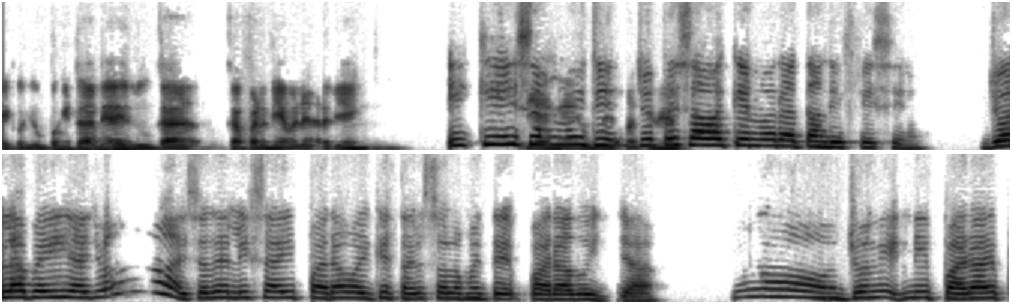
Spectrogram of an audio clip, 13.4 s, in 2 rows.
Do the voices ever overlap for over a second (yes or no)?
yes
